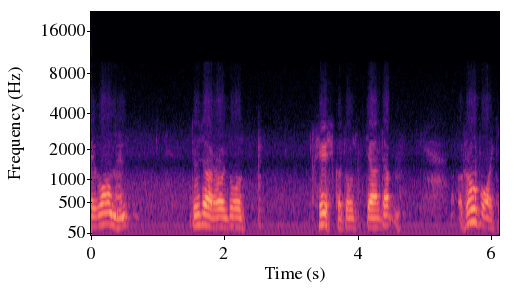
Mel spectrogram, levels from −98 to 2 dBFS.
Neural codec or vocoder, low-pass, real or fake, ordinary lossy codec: none; 9.9 kHz; real; AAC, 48 kbps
